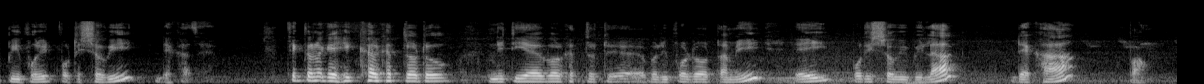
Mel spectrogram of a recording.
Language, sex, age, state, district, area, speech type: Assamese, male, 60+, Assam, Goalpara, urban, spontaneous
